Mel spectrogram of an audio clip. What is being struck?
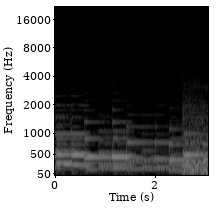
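Nothing is struck.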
